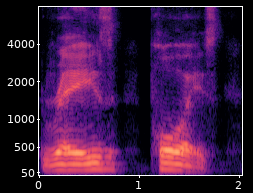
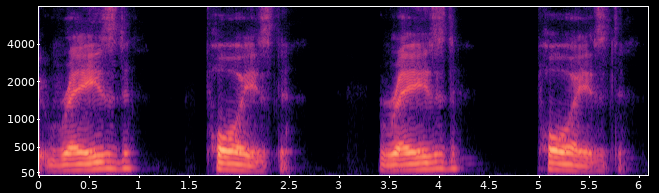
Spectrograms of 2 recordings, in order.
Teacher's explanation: verbs that end with se have a z sound, not an s sound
